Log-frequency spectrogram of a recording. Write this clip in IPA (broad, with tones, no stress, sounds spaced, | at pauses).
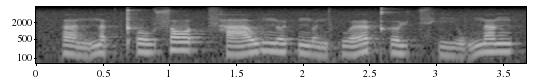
ɐ˨˩ n n̪ ɐ˨ k̚ t̪ʰ o˧ w s ɔː˥ t̚ t͡sʰ aː˨˥ w n̪ ɵ˧ t̚ ŋ ɵ˨˩ n kʷ œː˨˥ kʰ ɵ˨ ɥ t͡sʰ iː˨˩ w n̪ ɐ˥ ŋ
